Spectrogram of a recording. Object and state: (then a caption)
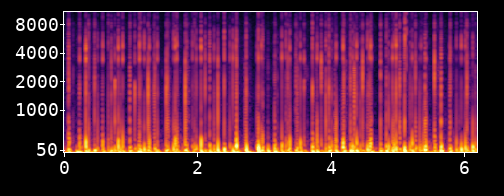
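Clear PVC cosmetic pouch. Long acrylic nails rapidly tap and scratch the crinkly surface of a medium-size, soft, hollow, apparently empty clear transparent PVC/vinyl makeup pouch with pink trim, held close to the microphone. The result is a dense run of quick, dry taps with short crackly rustles, dominated by deep, muffled thumps and very little high sparkle.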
